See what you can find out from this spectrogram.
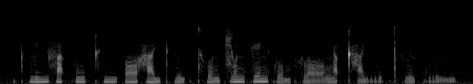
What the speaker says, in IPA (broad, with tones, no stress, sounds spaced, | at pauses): pʰ l iː˦˥ f a˦˥ p̚ ʔ uː˧ kʰ iː˧ ʔ ɔː˦˥ h a˧ j pʰ l i˨˩ ʔ tʰ o˧ n t͡ɕ o˥˩ n k e˥˩ n k o˩˦ m pʰ l ɔː˩˦ ŋ a˦˥ p̚ kʰ a˨˩ j r i˨˩ t̚ pʰ l ɯ˦˥ k̚ r ɯ˨˩ ŋ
